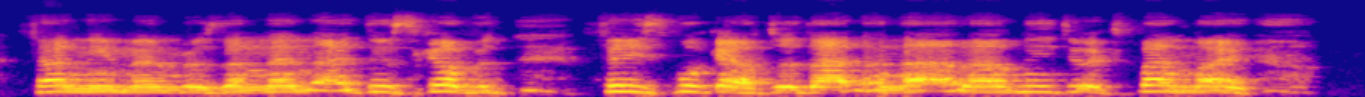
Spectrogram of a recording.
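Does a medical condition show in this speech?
Yes: traumatic brain injury.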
